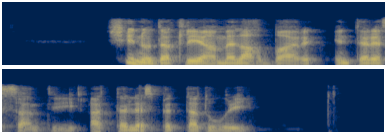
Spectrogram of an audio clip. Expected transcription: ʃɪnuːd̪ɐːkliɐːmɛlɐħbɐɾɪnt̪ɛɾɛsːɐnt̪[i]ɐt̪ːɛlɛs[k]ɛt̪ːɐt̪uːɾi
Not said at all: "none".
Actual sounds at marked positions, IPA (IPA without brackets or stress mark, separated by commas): i, p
